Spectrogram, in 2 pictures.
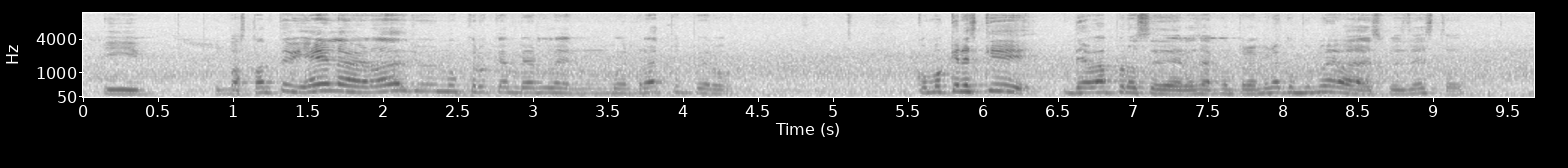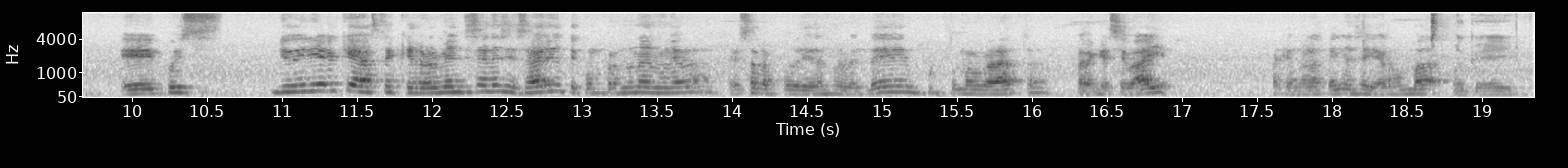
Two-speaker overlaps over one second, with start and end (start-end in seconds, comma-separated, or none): none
